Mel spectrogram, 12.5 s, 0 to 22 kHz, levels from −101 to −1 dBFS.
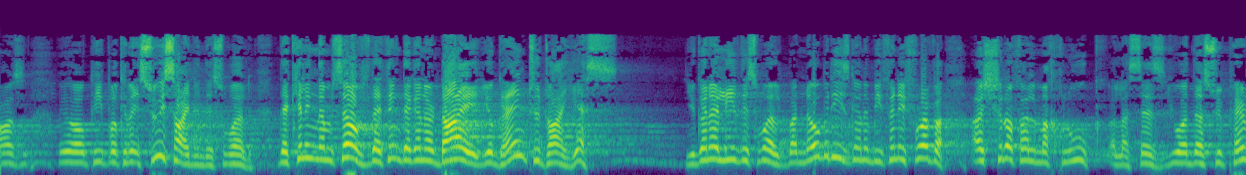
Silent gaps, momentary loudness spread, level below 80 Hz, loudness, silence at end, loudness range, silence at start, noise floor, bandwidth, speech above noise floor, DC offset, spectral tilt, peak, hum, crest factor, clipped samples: none; 13 LU; -58 dBFS; -17 LUFS; 0 s; 5 LU; 0 s; -46 dBFS; 11 kHz; 28 dB; under 0.1%; -3 dB/octave; -2 dBFS; none; 16 dB; under 0.1%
